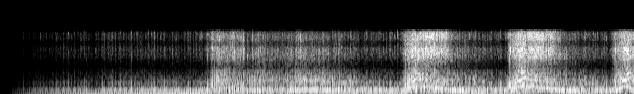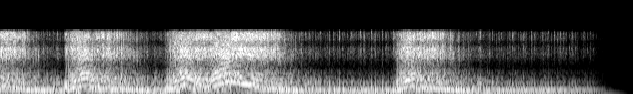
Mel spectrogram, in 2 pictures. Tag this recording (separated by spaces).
engine mono motor six-sounds-project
